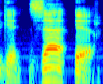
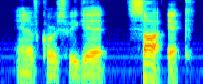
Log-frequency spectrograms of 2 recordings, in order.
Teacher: we turn this root letter into a hamza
